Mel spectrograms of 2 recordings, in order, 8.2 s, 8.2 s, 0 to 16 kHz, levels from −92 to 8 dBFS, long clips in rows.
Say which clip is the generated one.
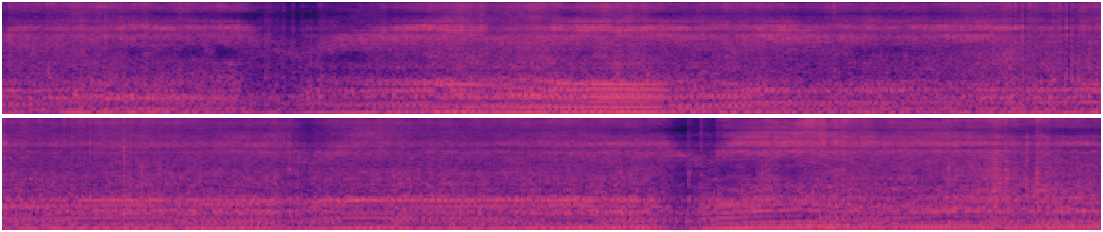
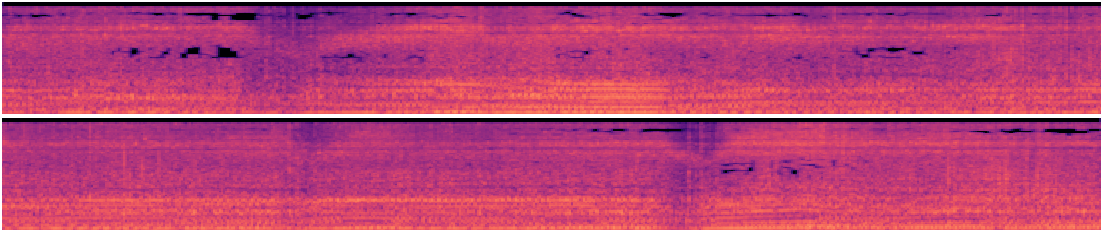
first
